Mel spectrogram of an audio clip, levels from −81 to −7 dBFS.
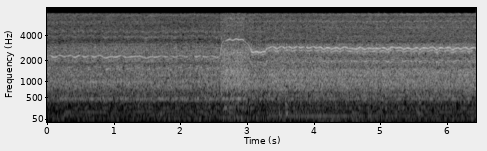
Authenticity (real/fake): real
